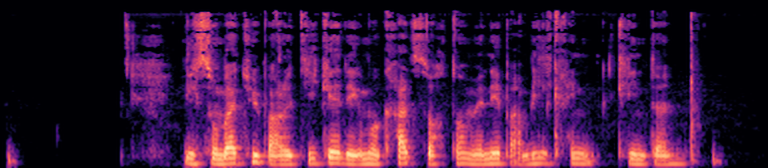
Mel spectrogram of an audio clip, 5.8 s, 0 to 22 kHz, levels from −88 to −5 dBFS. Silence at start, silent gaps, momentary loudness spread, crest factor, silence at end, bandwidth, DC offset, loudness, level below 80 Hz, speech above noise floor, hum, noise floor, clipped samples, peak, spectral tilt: 0.05 s; none; 17 LU; 20 dB; 0.35 s; 17 kHz; under 0.1%; -20 LUFS; -60 dBFS; 60 dB; none; -79 dBFS; under 0.1%; -2 dBFS; -5.5 dB/octave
